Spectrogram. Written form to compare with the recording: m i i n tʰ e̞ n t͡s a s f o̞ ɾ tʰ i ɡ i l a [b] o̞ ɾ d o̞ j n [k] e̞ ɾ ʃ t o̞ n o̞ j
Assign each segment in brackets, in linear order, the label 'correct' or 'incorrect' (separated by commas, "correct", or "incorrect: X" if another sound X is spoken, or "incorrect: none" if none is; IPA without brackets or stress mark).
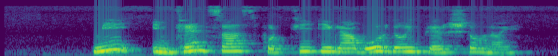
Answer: correct, incorrect: p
